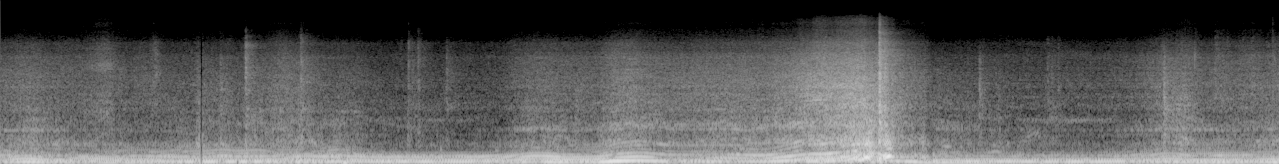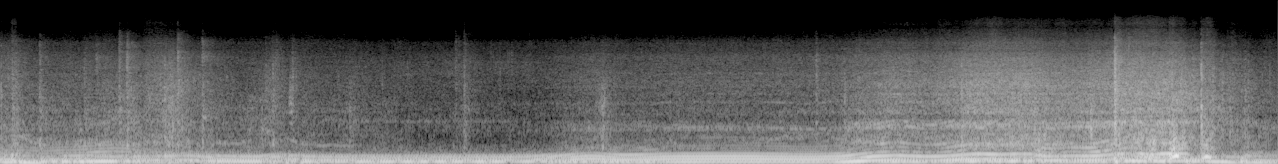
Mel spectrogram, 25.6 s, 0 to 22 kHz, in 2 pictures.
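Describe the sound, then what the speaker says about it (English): Off-road vehicle engine on a rocky creek trail with 35-inch tires, rumbling steadily up close and rising in a few revving surges while climbing a ledge. "Hey Ed, get your tires on that top ledge and hit it harder from the get-go and let off when you get up"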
